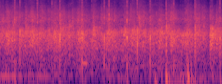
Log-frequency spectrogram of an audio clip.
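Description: A crowd applauds steadily, a dense wash of clapping hands that holds an even level throughout, with a faint murmur of voices underneath.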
